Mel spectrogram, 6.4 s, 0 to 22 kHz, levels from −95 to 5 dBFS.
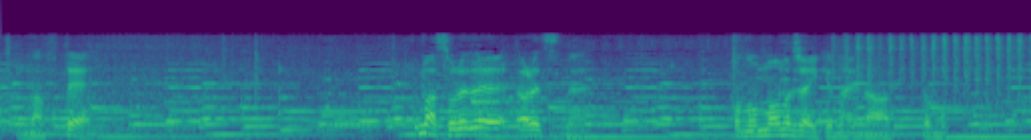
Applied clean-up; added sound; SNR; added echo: none; none; none; none.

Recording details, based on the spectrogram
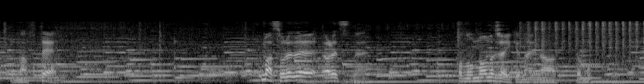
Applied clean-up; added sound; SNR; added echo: none; Wind instrument, woodwind instrument; 11 dB; none.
